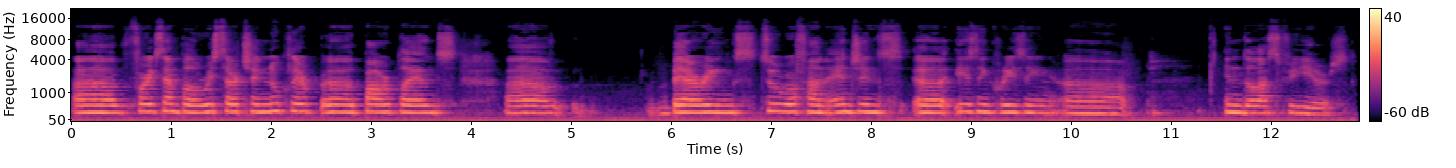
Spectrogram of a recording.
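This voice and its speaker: A woman's voice: on the high side, flat delivery, takes it slowly, mellow. A woman from Portugal, a researcher giving a recorded educational presentation, speaking hesitantly with many fillers and restarts.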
